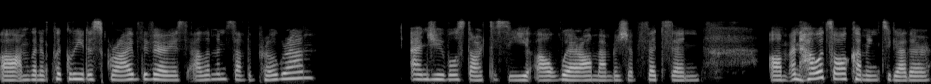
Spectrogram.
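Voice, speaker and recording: Speaking at a fairly quick pace, a woman uses a medium pitch and fairly even intonation. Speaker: nonprofit program manager. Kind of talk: presentation at online meeting. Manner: fast.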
